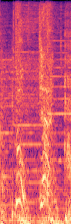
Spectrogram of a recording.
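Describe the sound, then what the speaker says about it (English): A forward smash landing in Super Smash Bros, heard as a short crunchy impact followed by a couple more brief hits in quick succession, faint and mixed with game noise and vocal sounds. "gets hit by LuigiWC's forward smash too"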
